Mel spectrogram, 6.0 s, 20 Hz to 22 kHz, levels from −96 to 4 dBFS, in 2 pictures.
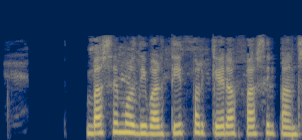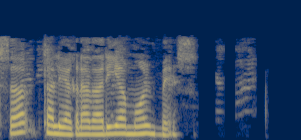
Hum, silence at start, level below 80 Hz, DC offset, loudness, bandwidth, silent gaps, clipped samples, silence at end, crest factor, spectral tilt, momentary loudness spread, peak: none; 0.85 s; -60 dBFS; under 0.1%; -19 LUFS; 8 kHz; 5.02-5.17 s, 5.27-5.37 s; under 0.1%; 0.5 s; 18 dB; -5 dB/octave; 9 LU; -2 dBFS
